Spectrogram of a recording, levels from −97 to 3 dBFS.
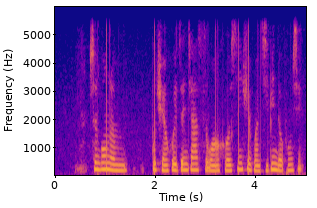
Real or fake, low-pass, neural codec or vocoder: real; 5.4 kHz; none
